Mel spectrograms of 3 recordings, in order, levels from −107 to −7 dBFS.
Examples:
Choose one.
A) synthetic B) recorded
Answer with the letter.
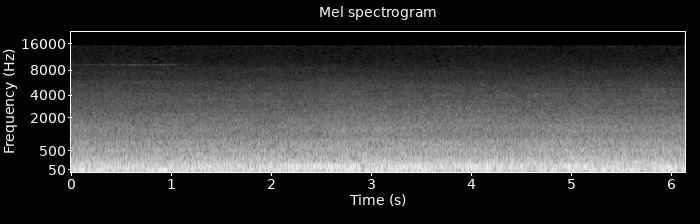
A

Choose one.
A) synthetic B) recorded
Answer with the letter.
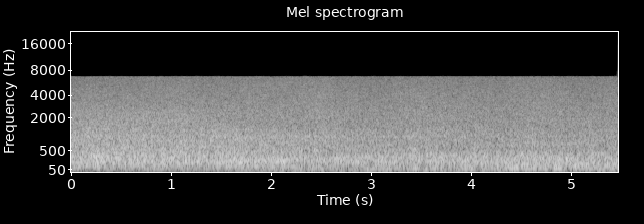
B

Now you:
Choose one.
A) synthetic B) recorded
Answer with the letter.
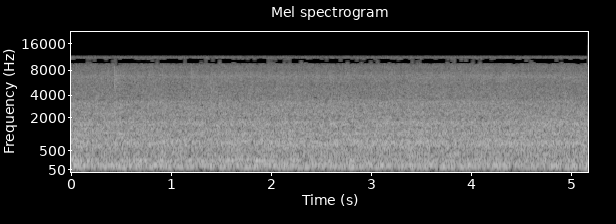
B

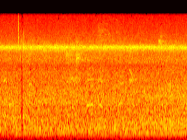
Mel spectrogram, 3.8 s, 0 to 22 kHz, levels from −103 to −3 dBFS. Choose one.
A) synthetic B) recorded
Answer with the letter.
B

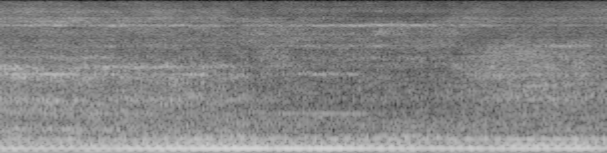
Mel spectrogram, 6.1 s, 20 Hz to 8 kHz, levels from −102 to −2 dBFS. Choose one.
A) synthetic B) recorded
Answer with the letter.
A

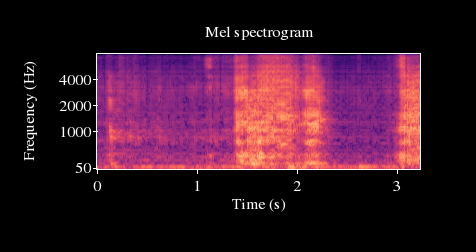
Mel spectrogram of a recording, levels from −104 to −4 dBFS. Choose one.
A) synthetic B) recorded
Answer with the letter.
A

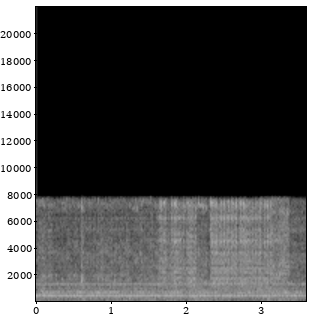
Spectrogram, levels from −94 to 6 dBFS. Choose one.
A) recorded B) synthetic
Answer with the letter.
B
